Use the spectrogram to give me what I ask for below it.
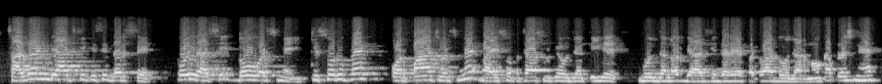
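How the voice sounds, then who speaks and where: High-voiced maths teacher, echoey room. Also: male voice, a little hiss or hum. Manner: works through sums step by step, asking and answering himself. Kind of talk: exam-prep maths lesson.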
